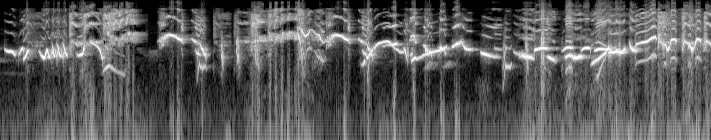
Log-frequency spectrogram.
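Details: Continuous energetic song of an oriental magpie-robin, known locally as kacer: bright whistled slurs, rising sweeps and quick twittering notes delivered almost without pause, loud and clear against a quiet background.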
